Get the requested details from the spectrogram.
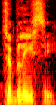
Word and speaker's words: Tbilisi: That's how you say it. – Tbilisi.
